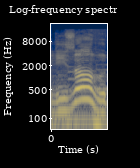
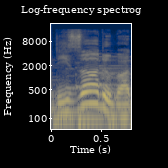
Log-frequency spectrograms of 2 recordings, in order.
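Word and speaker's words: Riserva: さっきリザーブって読みましたけど、リザーブじゃなくてリザールバでした。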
